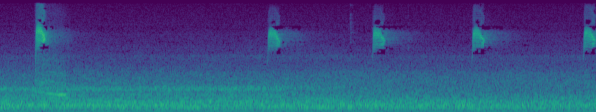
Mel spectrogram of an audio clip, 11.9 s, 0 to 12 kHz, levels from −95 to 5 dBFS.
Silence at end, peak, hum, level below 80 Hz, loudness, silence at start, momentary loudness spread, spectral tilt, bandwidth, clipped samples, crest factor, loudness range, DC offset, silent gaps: 0 s; -12 dBFS; none; -50 dBFS; -33 LUFS; 0 s; 10 LU; -5 dB/octave; 11.5 kHz; under 0.1%; 22 dB; 7 LU; 0.2%; none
